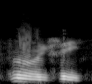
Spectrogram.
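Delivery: ordinary talk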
